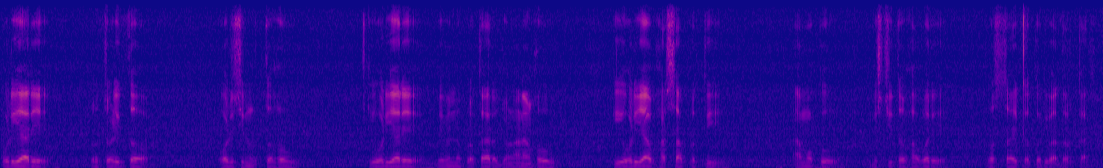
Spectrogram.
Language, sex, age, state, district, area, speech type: Odia, male, 45-60, Odisha, Mayurbhanj, rural, spontaneous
